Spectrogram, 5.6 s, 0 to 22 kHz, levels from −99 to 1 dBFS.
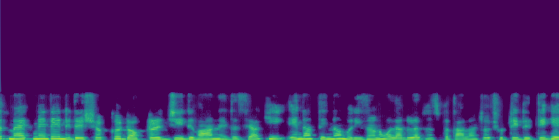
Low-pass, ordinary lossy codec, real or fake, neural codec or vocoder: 7.2 kHz; none; fake; codec, 16 kHz, 4 kbps, X-Codec, HuBERT features, trained on general audio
